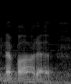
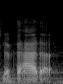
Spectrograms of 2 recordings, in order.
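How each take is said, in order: First: The name is said in a Spanish-style pronunciation. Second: The name is said in the local pronunciation. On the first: It follows the name's Spanish origin. "Spanish name base, which is why I pronounce it Nevada" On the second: It is how people from there say it. "if you ask someone that's from Nevada, they say it's Nevada"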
